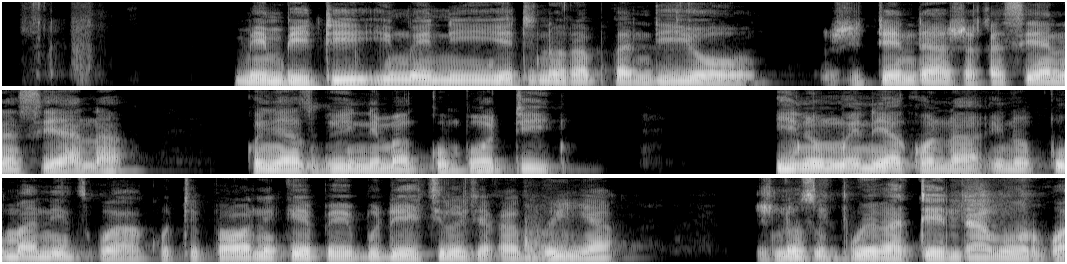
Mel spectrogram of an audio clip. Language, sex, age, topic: Ndau, male, 25-35, health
